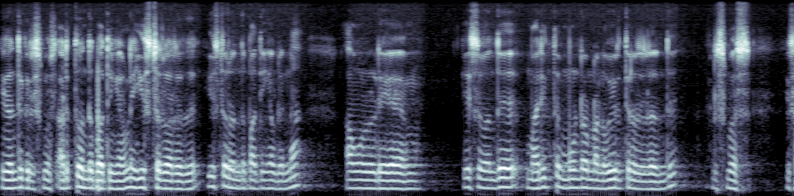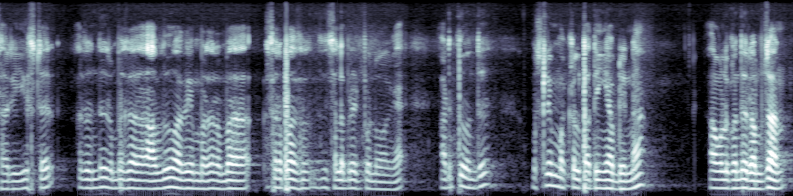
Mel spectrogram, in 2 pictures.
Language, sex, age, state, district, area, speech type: Tamil, male, 30-45, Tamil Nadu, Tiruvarur, rural, spontaneous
